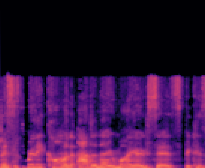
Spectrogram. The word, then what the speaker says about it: adenomyosis: So we're going to explore Sally, you're going to have to help me with the Yeah, pronunciation. this is really common, adenomyosis, because it's not a word we say very often.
